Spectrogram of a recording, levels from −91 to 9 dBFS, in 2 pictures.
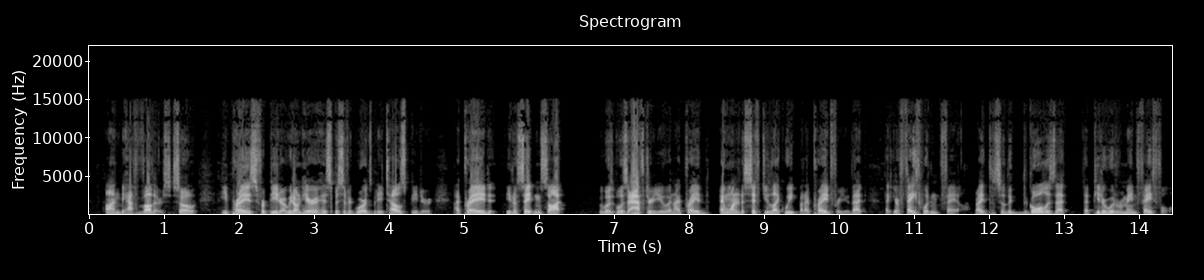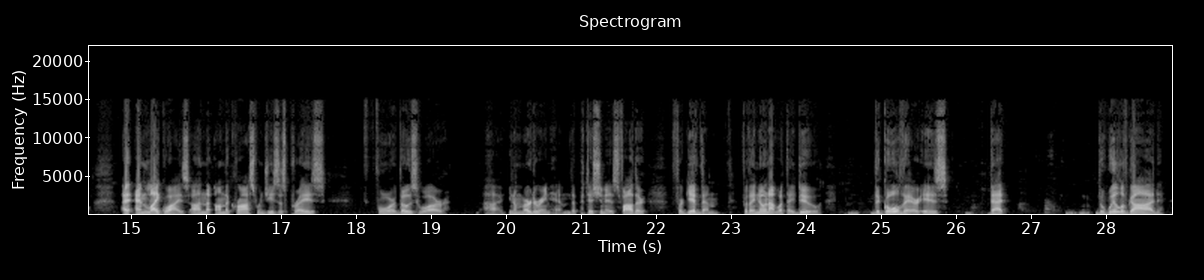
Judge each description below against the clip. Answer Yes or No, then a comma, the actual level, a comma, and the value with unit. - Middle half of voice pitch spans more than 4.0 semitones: No, average, 3.0 semitones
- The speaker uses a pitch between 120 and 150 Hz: Yes, medium, 140 Hz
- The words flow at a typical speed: No, fast, 215 wpm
